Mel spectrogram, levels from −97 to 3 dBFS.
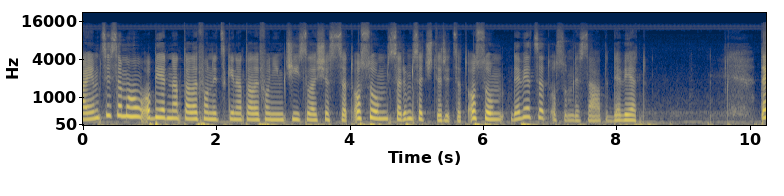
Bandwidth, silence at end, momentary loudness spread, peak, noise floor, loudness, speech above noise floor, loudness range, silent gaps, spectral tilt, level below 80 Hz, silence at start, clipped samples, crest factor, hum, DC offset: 14.5 kHz; 0 s; 11 LU; 0 dBFS; -44 dBFS; -17 LUFS; 28 dB; 7 LU; none; -6.5 dB/octave; -32 dBFS; 0 s; under 0.1%; 16 dB; none; under 0.1%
